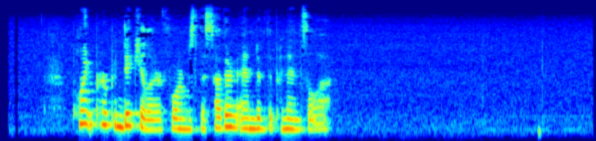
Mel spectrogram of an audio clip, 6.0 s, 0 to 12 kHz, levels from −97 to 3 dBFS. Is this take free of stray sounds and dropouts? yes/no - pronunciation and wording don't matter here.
yes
